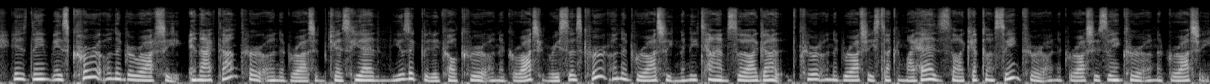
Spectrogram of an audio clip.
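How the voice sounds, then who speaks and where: Noticeable background noise accompanies this woman's voice. She rushes along very fast, hardly pausing at all. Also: medium pitch for a woman, ordinary pitch variation, very even loudness. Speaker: content creator. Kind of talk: casual chat. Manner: stutter; halting.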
